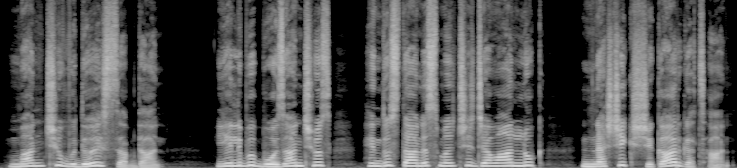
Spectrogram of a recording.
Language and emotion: Kashmiri, sad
